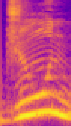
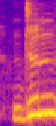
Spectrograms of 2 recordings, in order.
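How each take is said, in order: First: जून with a long, stressed oo; correct long vowel. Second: जुन said with a short u, the wrong way; wrong short vowel. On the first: Teacher models the right जून, long oo. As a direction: stretch and lean on the oo in जून. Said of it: "जोर पड़ता है उस जगह पर". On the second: Teacher shows the wrong reading जुन, short u. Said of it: "जुन तो नहीं बोलते हैं". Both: Shown as a demonstration.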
